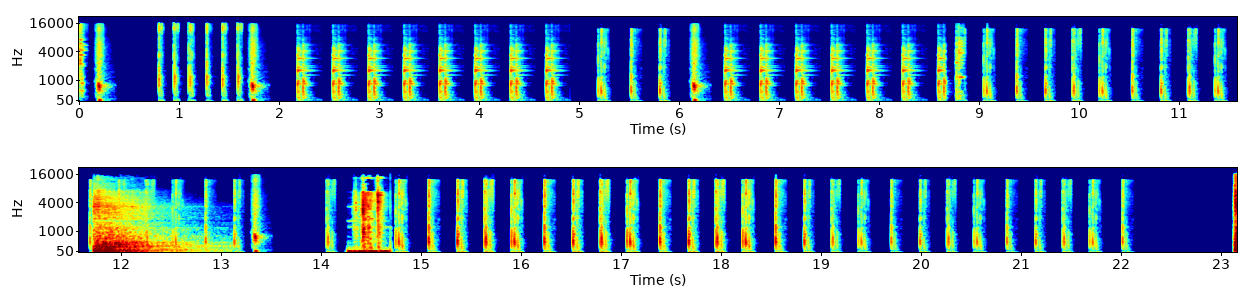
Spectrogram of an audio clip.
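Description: A video game character's footsteps tap in quick succession.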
